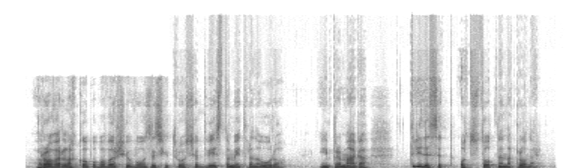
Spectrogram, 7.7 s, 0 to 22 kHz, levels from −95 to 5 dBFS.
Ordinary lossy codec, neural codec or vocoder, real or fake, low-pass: Opus, 24 kbps; none; real; 19.8 kHz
